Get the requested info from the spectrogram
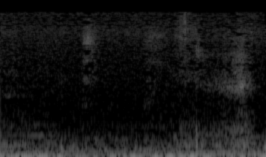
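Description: Faint strokes of a felt-tip marker on a white sheet, drawing a short arrow, with a couple of brief scratches.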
